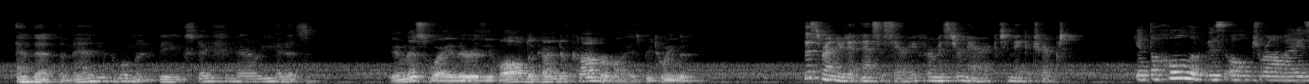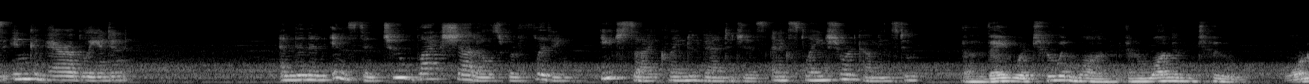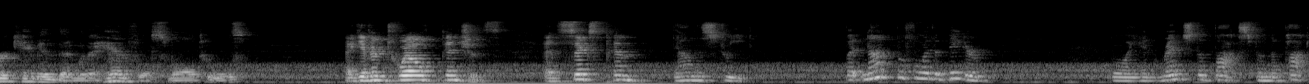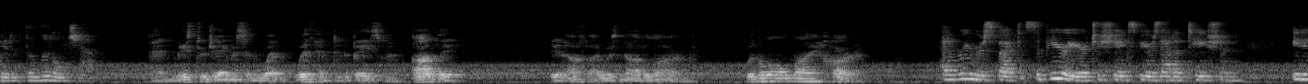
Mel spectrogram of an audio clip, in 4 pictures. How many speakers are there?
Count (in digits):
9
